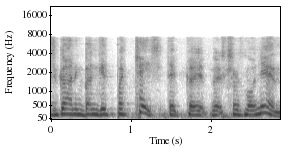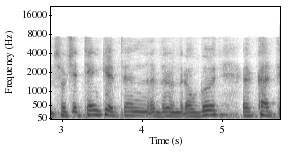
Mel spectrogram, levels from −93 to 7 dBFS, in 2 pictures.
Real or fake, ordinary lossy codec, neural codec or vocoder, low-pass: fake; AAC, 48 kbps; codec, 16 kHz, 1.1 kbps, Voila-Tokenizer; 7.2 kHz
